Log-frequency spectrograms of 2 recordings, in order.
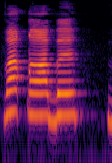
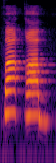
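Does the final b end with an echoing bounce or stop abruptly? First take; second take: echo; stopped. First: The final b releases with an echoing bounce. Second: The final b stops dead with closed lips. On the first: The speaker calls it right. "ये बे की जो आवाज़ आ रही है ये है कलकला" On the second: The speaker calls it wrong. "मैंने होंठ मिलाए मैंने वहीं पे चुप कर गई, तो ये तरीका गलत है"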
